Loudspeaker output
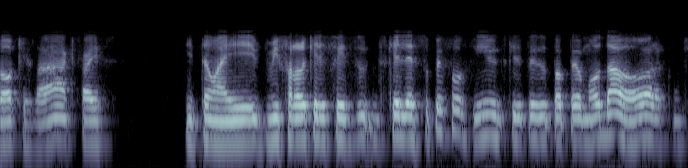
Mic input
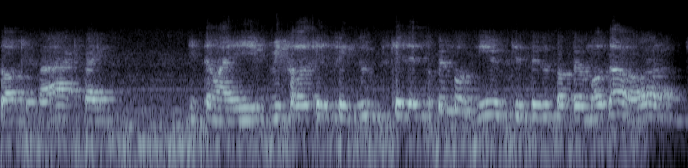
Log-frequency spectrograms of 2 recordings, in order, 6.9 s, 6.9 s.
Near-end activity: none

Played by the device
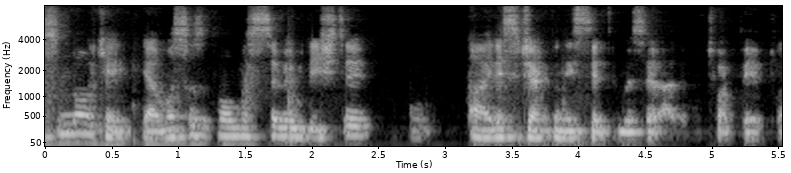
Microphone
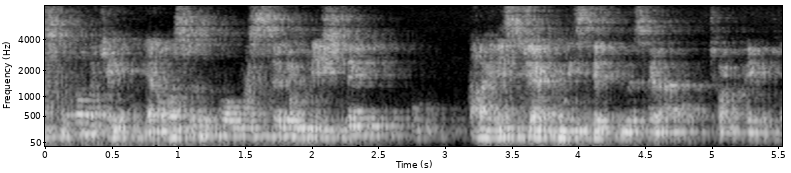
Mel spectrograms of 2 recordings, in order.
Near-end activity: none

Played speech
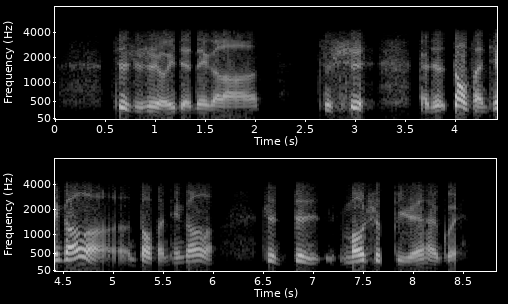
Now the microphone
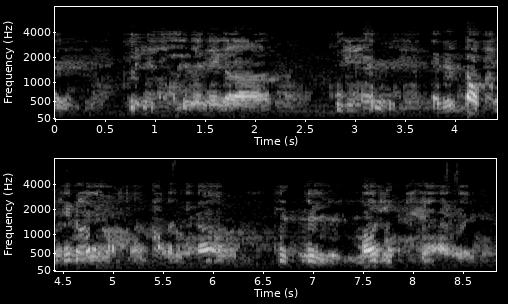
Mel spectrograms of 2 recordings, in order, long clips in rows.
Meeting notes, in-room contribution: none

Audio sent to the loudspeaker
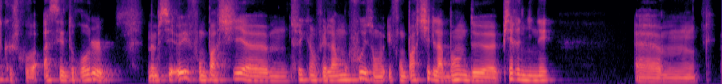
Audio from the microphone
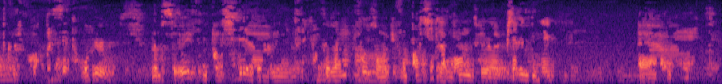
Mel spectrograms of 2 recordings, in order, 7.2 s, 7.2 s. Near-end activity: present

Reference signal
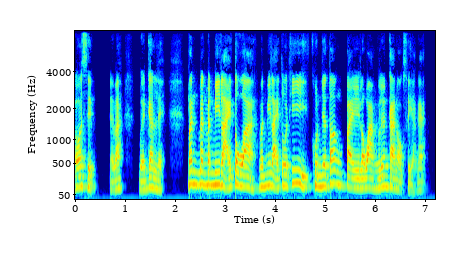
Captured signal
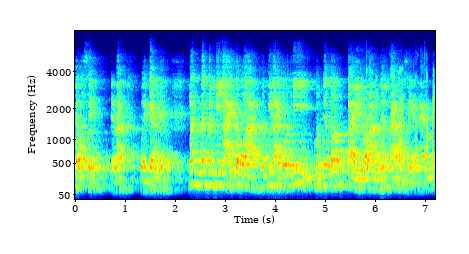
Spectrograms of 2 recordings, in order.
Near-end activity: present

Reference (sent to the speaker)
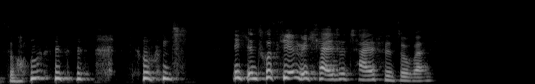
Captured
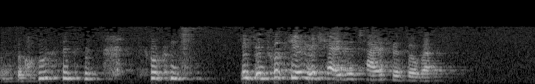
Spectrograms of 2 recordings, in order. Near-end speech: none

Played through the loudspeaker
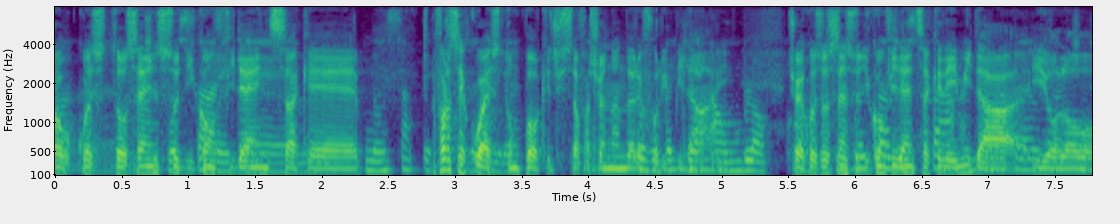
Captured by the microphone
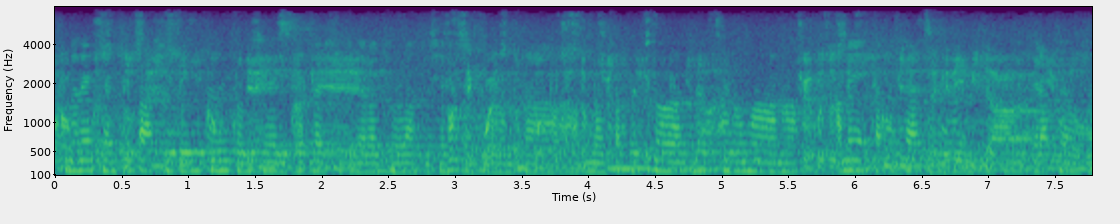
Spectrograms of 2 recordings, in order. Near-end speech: present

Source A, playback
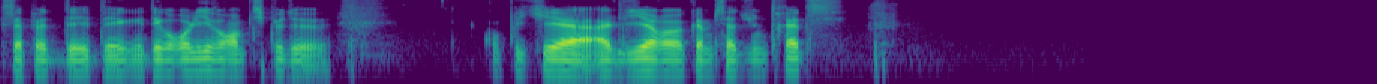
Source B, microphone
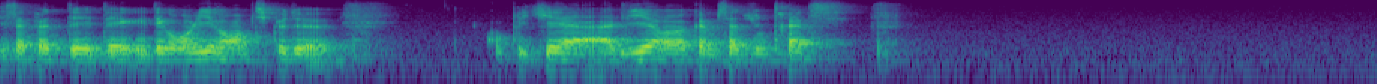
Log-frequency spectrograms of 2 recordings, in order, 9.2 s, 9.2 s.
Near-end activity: none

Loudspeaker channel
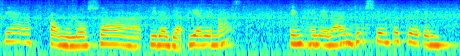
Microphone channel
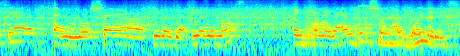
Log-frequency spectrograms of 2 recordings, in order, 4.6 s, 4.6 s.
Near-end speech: present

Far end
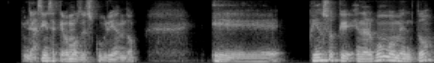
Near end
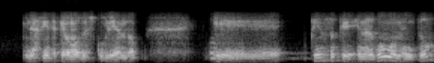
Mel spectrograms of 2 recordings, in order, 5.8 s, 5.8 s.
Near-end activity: present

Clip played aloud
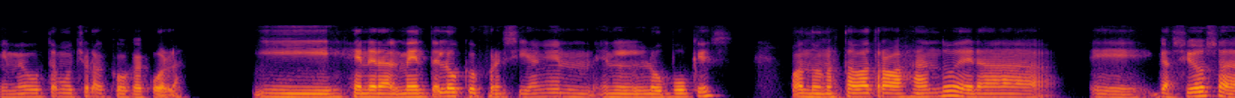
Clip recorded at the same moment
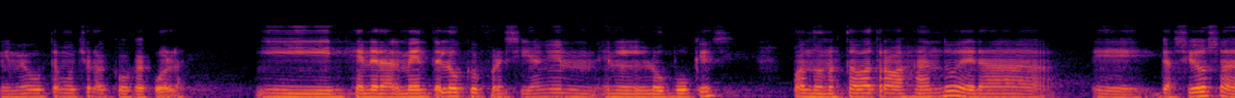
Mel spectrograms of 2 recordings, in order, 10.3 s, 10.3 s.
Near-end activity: none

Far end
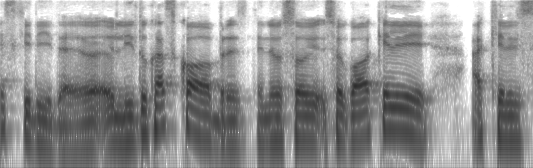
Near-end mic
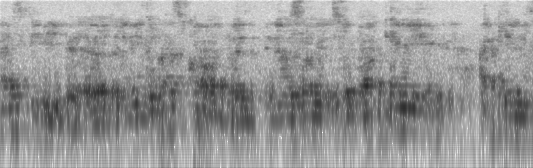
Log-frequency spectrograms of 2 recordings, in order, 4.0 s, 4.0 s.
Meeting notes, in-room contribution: none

